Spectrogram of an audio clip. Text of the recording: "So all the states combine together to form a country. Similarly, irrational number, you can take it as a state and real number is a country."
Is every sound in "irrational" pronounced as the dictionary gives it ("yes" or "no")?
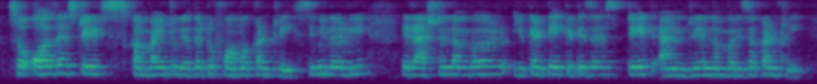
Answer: yes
